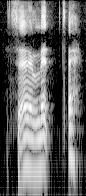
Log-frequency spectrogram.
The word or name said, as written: seelin'-ts'eh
